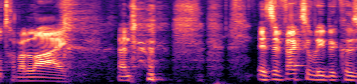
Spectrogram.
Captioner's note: chuckles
